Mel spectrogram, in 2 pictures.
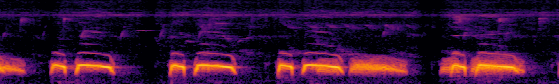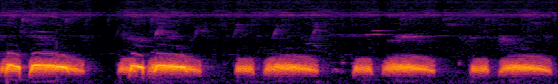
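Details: A spotted dove (Streptopelia chinensis) lure recording: a long run of low coos, about a dozen phrases, each a short pickup note and a longer falling coo. The later phrases become rougher and more buzzy.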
